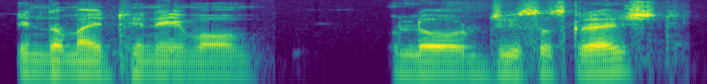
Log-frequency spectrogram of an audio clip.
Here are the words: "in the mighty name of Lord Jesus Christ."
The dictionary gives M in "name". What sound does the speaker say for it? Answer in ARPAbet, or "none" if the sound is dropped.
M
